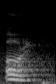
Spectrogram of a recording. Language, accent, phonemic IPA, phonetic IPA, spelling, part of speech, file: Armenian, Eastern Armenian, /oɾ/, [oɾ], օր, noun, Hy-օր.ogg
- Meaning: day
